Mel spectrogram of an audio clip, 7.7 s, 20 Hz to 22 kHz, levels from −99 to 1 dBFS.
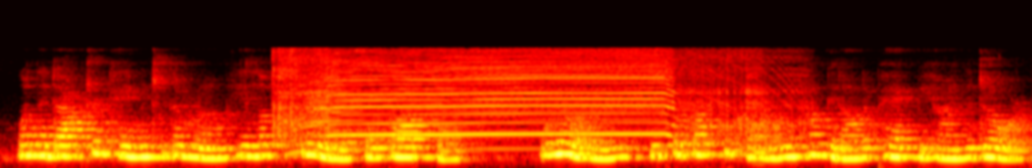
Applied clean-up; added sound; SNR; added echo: none; Domestic sounds, home sounds; 12 dB; reverberation time 0.7 s.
